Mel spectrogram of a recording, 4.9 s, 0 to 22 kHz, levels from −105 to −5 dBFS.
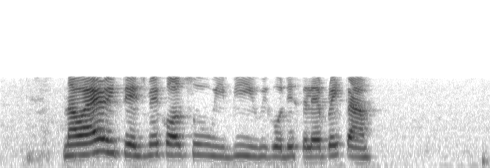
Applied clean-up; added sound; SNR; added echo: none; none; none; none.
